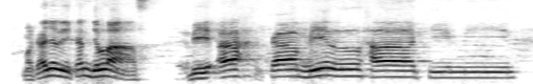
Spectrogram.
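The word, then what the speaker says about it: أَحْكَمِ الْحَاكِمِينَ: Bi ahkamil hakimin. Jadi haknya itu diibaratkan bulan, alif lam diibaratnya bintang. Jadi alif lamnya itu tetap terbaca, jelas.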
